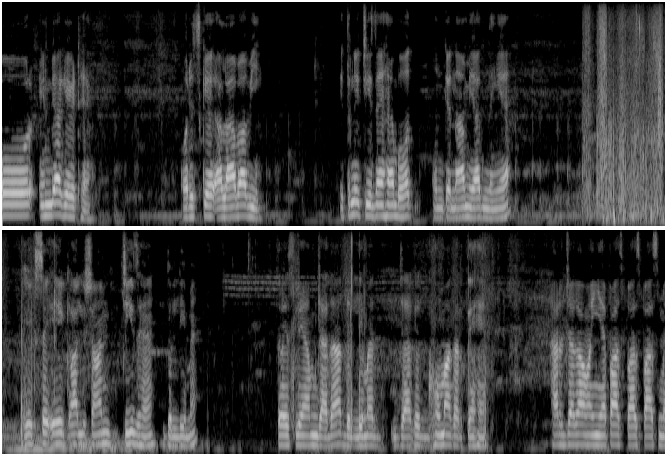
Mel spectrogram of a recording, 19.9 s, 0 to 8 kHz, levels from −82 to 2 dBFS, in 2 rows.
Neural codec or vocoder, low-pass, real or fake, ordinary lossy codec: none; none; real; none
